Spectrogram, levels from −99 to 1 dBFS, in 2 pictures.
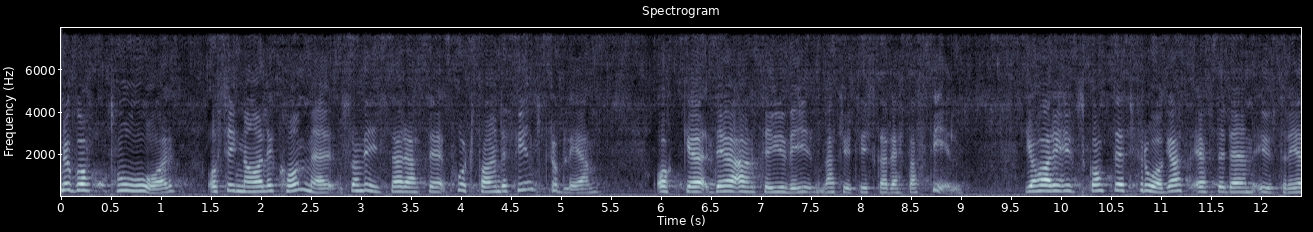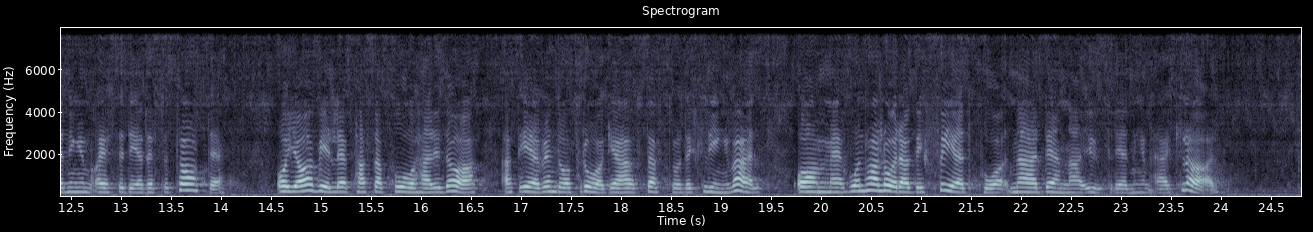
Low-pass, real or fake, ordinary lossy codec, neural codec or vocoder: none; fake; none; codec, 16 kHz, 4.8 kbps, FACodec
